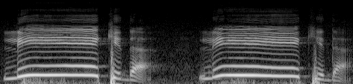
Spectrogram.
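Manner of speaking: loud, high call with a long-held "lí". Shown as a demonstration. Teacher at the word's house gate calling it by name, calling out. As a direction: call the word as if summoning someone from the gate. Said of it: "vou chamar ela".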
